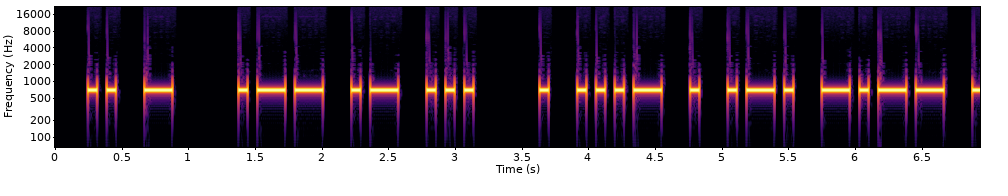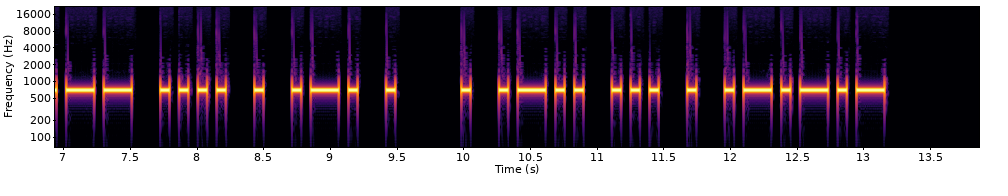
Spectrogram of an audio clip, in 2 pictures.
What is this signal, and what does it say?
Morse code, heard as a keyed tone, about 17 wpm, 700 Hz. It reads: IT WAS EVERYWHERE ELSE.
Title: Sentences from Top 1600 Words 17wpm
